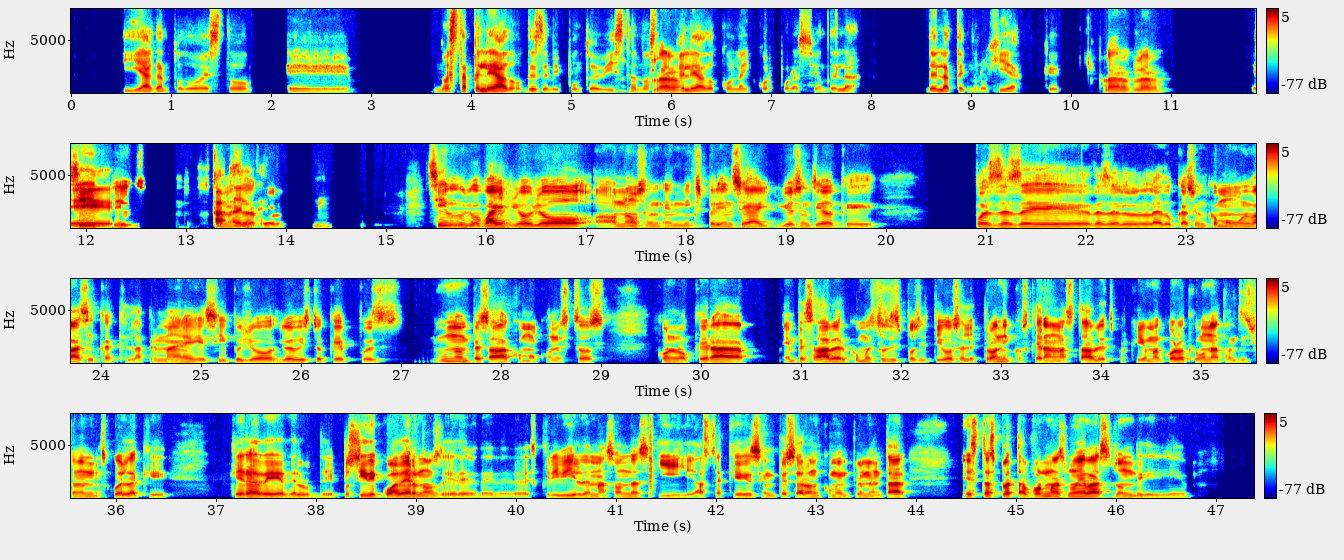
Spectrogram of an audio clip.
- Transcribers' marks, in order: other noise; other background noise
- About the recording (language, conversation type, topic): Spanish, unstructured, ¿Cómo crees que la tecnología ha cambiado la educación?
- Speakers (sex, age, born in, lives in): male, 20-24, Mexico, Mexico; male, 55-59, Mexico, Mexico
